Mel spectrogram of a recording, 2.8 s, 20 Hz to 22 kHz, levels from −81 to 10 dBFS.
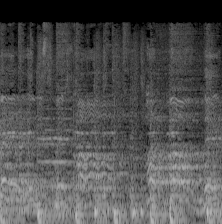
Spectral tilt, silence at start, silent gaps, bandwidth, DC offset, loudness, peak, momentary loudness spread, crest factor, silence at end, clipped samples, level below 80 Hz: -4.5 dB/octave; 0 s; none; 15.5 kHz; 0.6%; -22 LUFS; -6 dBFS; 3 LU; 16 dB; 0 s; under 0.1%; -32 dBFS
